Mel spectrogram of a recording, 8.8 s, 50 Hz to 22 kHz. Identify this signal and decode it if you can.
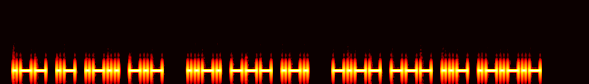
Morse code, heard as a keyed tone, about 22 wpm, 700 Hz. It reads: WALK FOR YOU.
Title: Sentences from Top 1000 Words - Review Part 1 - 22wpm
